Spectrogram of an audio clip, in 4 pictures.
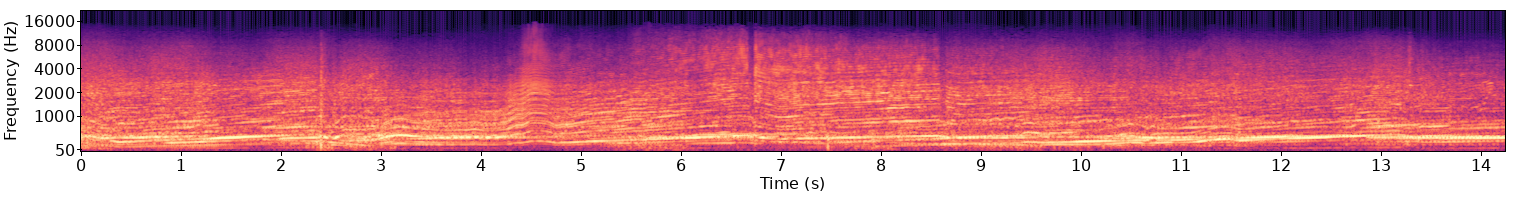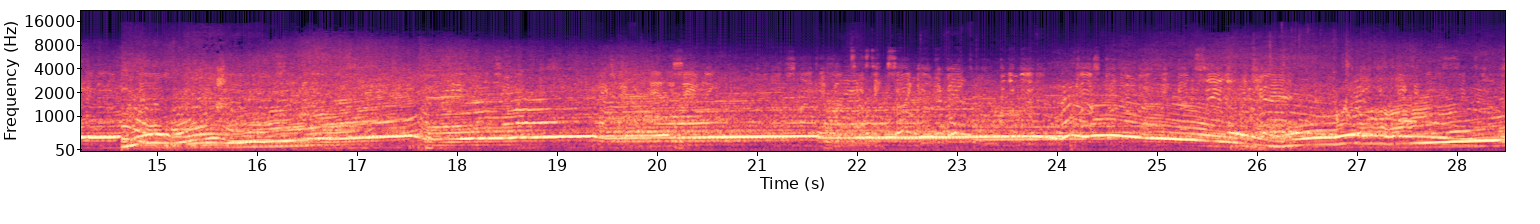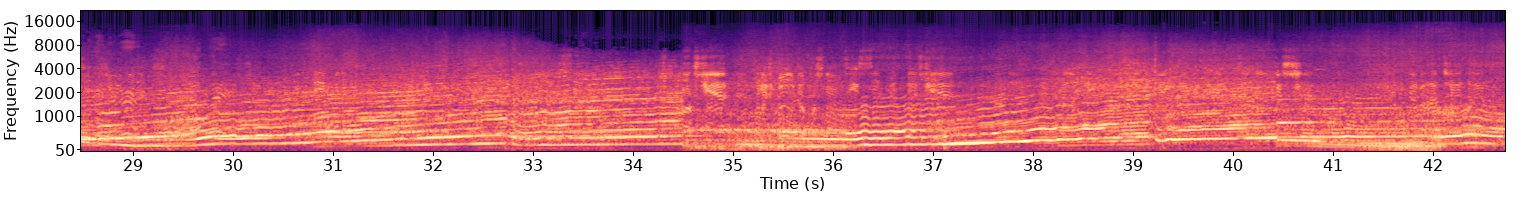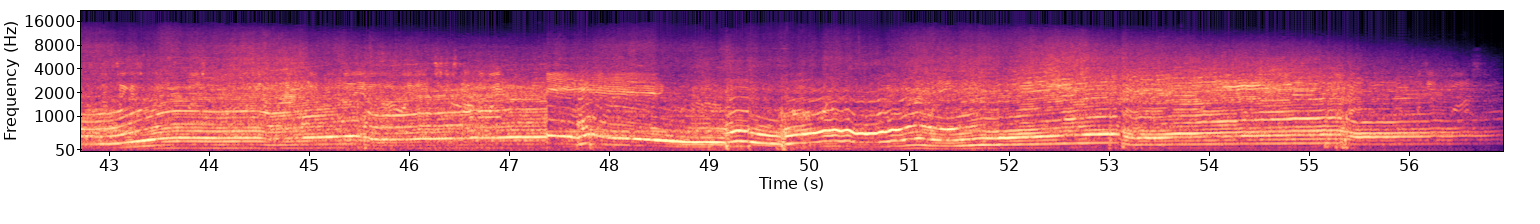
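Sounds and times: racing engines revving hard: 0.0 - 56.9.

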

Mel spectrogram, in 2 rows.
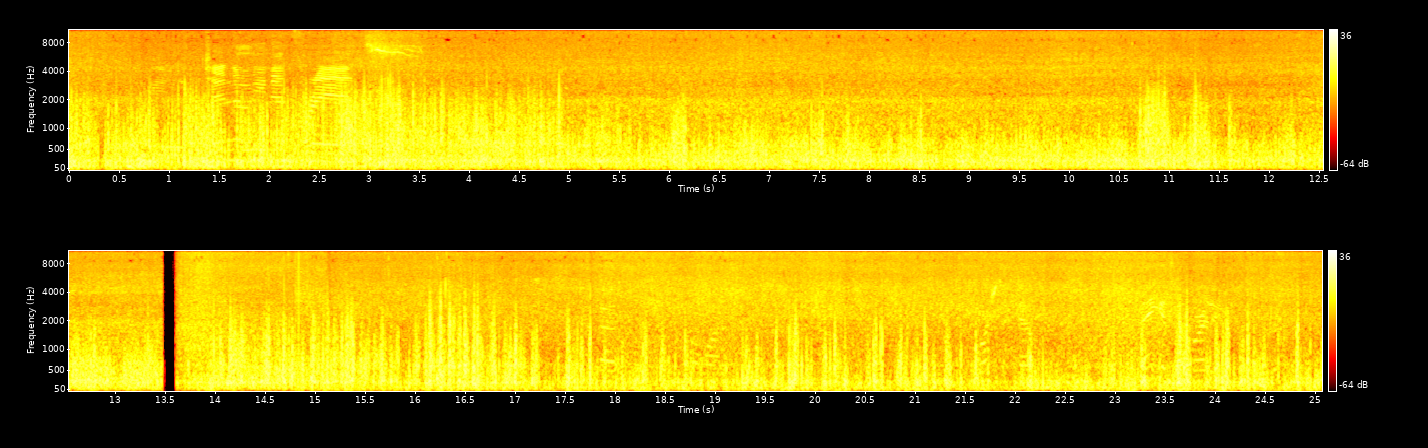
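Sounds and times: surf washing onto beach: 0.0 - 25.0
wind buffeting microphone: 0.0 - 25.0.

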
